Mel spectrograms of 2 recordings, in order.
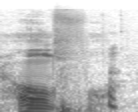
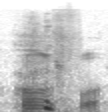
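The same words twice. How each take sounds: First: It is said with a drawling Southern twang. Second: It is said plainly, without a Southern twang.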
